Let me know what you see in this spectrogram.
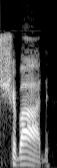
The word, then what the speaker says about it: Shabbat: I believe it's pronounced Shabbat, and take a look at that.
